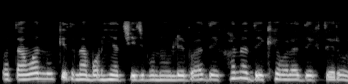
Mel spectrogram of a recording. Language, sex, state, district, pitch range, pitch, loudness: Hindi, female, Jharkhand, Sahebganj, 210-235 Hz, 220 Hz, -15 LUFS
